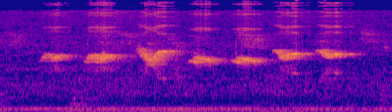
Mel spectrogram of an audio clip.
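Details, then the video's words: Rufous-bellied thrush singing while feeding its chicks. Seven clear whistled notes come in quick succession, each slightly slurred. One note dips and rises, and the last ones step a little higher. A steady low hum runs beneath. "SABIÁ LARANJEIRA CANTO"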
